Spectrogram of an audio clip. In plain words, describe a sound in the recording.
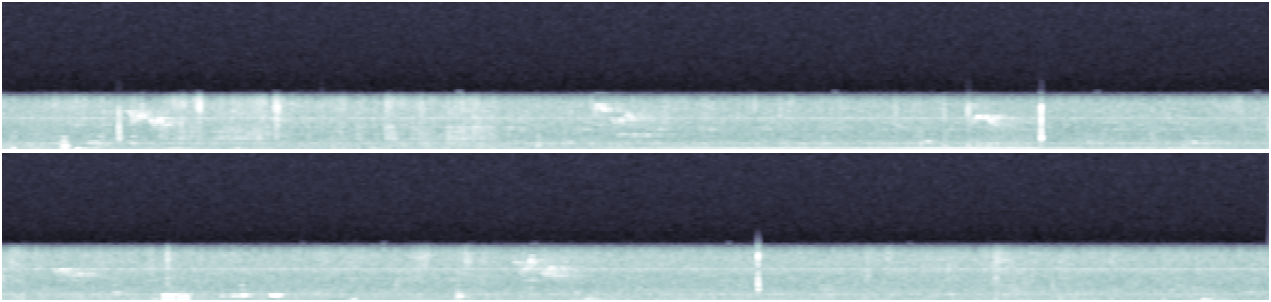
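Chickens scratch and peck at dry litter.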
